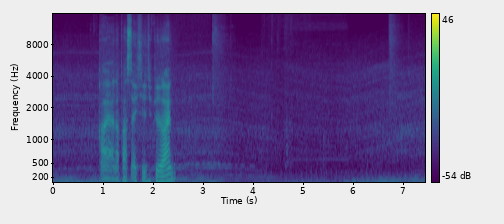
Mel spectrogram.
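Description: A tractor engine hums while driving.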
